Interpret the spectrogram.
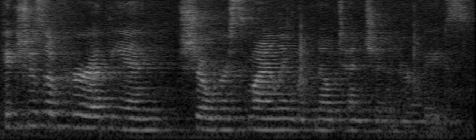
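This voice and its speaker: A woman's voice: medium pitch, fairly quick, creaky. Female narrator for stage reading, mid-range voice, very echoey hall sound. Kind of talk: scripted narration in readers theater. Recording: distant mic, very echoey room, faint noise.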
